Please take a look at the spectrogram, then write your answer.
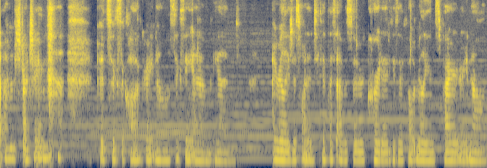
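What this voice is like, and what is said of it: Slightly raspy, just-woken voice. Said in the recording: “excuse my voice. It's a little raspy still, and I'm still waking up”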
